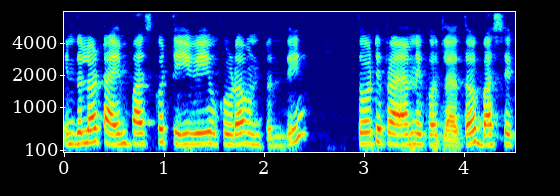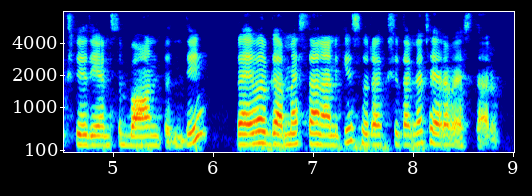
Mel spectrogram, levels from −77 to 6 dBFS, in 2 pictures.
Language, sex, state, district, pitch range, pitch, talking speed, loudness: Telugu, female, Telangana, Nalgonda, 210-235 Hz, 225 Hz, 105 wpm, -16 LUFS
